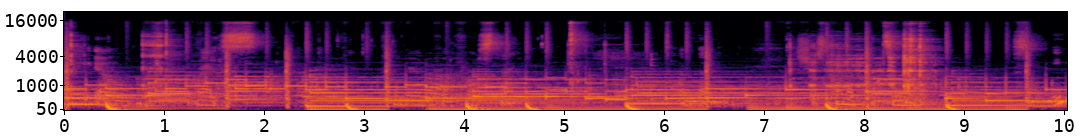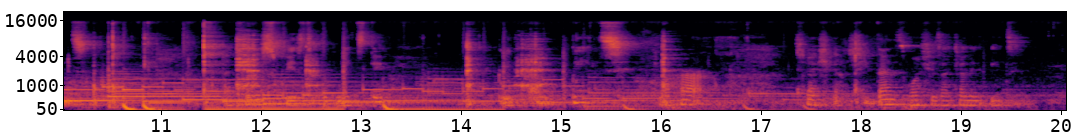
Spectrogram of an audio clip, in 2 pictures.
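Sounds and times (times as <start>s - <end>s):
metal spoon scraping bowl: 0.0s - 1.8s, 7.2s - 8.9s, 10.3s - 13.0s, 14.0s - 15.1s
background music with held notes: 0.0s - 20.0s.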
